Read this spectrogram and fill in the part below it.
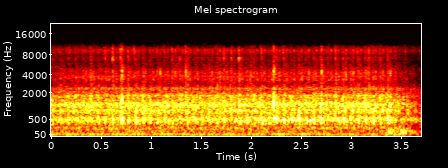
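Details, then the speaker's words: Kenmore 158.14310 sewing machine after servicing, penetrating oil, oiling and loose belt adjusted: straight stitch at 10 stitches per inch, quick light rapid ticking of needle and feed, smooth and even with no binding; perfect stitch. "if this is on zero which is this orange 10 stitches per inch that's where you're going to do most of your sewing that's a straight good old straight"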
